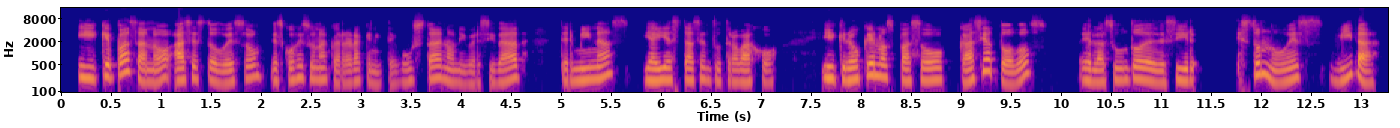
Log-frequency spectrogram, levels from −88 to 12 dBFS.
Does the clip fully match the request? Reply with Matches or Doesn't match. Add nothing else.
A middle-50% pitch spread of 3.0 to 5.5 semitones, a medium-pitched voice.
Doesn't match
